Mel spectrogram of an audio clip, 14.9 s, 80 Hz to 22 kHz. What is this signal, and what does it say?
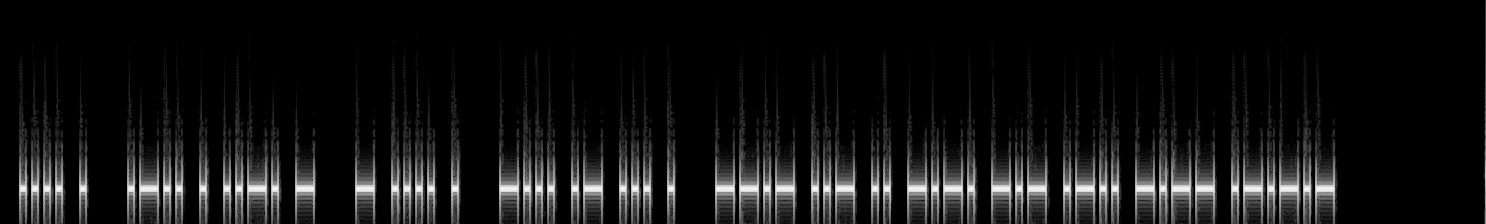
Morse code, heard as a keyed tone, about 20 wpm, 700 Hz. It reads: HE LEFT THE BASE QUICKLY.
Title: Sentences from Top 1000 Words - Review Part 1 - 20wpm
